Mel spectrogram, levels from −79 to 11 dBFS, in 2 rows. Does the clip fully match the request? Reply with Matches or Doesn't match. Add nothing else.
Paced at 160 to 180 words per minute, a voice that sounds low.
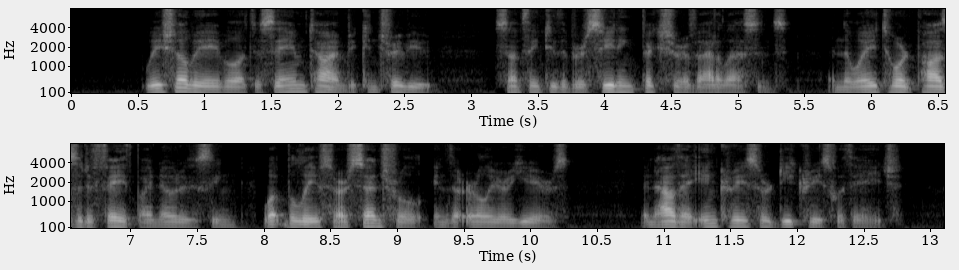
Doesn't match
